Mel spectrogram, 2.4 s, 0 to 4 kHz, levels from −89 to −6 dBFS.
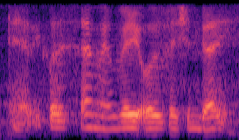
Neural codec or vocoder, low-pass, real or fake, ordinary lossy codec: autoencoder, 48 kHz, 32 numbers a frame, DAC-VAE, trained on Japanese speech; 3.6 kHz; fake; AAC, 24 kbps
